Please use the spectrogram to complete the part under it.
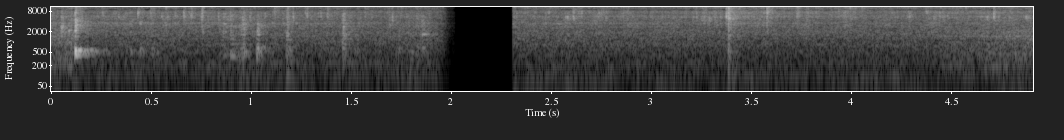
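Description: Ash gourd being stirred into a Goan jackfruit and small prawn bhaji in a pan: a soft, low sizzle with faint scraping stir strokes, quiet and steady, briefly cutting out partway through.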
